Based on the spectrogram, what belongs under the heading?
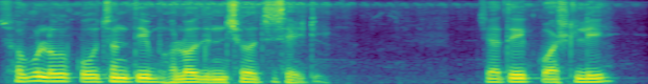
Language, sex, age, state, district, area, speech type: Odia, male, 45-60, Odisha, Malkangiri, urban, spontaneous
